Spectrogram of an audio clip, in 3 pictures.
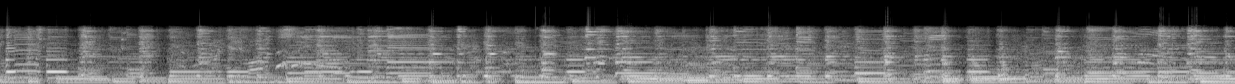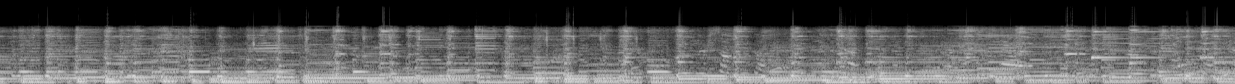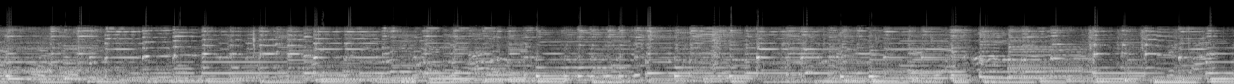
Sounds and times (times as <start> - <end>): Gospel music: 0.0 - 37.0.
